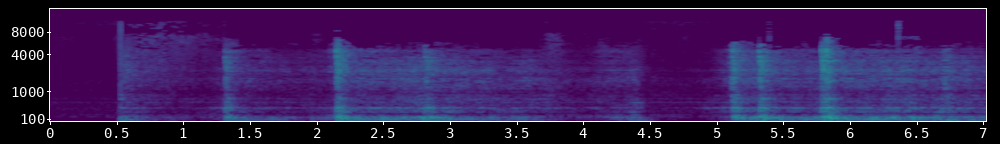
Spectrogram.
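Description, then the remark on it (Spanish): Repeated booming blasts from fireworks rockets going off in the background, several sharp bursts followed by rumbling echoes, in two clusters with a brief lull between them. “Esos, son los cohetes de fondo, ¿eh?”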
